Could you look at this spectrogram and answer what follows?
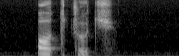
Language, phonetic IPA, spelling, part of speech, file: Polish, [ˈɔṭt͡ʃut͡ɕ], odczuć, verb, Pl-odczuć.ogg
